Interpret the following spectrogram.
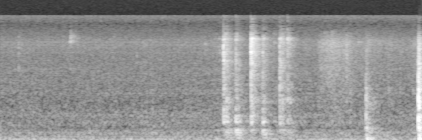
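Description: Plastic keys of a MIDI keyboard controller clacking as they are played: a quick run of four or five clicks about halfway through and one more near the end, over a low steady hum. The synth's own sound goes only to headphones, so just the key action is heard.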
